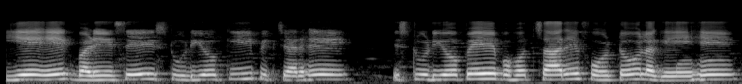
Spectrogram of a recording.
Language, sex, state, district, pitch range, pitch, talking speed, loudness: Hindi, female, Madhya Pradesh, Bhopal, 215-235 Hz, 225 Hz, 120 wpm, -14 LUFS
